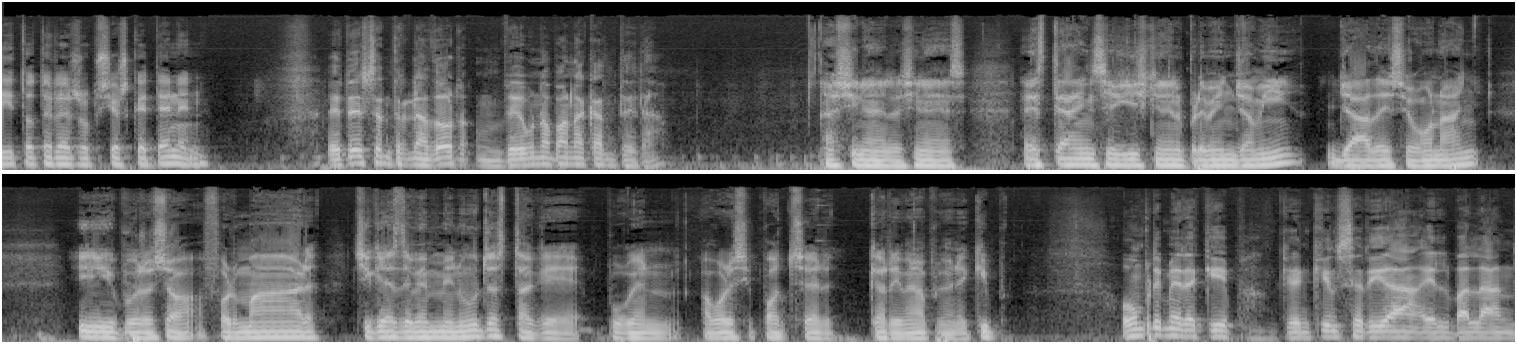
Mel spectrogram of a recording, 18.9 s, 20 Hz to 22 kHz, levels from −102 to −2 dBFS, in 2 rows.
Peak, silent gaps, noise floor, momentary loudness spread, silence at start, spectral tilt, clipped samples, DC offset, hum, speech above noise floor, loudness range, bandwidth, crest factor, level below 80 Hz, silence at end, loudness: -14 dBFS; none; -49 dBFS; 9 LU; 0 s; -4.5 dB/octave; under 0.1%; under 0.1%; none; 24 dB; 4 LU; 17 kHz; 12 dB; -46 dBFS; 0 s; -25 LUFS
